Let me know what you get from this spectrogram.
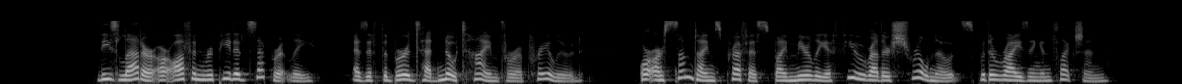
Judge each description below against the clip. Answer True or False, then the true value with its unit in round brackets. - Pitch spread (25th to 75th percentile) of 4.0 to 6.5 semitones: True (4.9 semitones)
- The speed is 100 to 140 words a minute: False (155 wpm)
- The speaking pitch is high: True (195 Hz)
